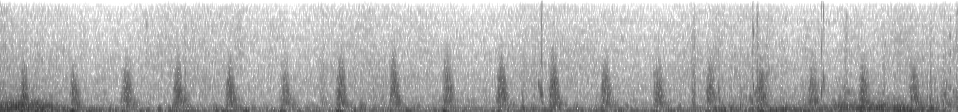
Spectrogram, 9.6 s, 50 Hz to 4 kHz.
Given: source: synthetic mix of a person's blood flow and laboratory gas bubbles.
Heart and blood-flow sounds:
Doppler ultrasound of blood flow; subclavian vein
5.21-5.48 s: bubbles
7.17-7.26 s: bubbles
7.29-7.63 s: bubbles
8.13-8.28 s: bubbles
8.36-8.53 s: bubbles
9.25-9.59 s: bubbles
From the record:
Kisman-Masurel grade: 221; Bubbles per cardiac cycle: several, 3 to 8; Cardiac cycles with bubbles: 10 to 50%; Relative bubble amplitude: barely perceptible (0.100 to 0.250); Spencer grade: 2 (many but less than half of the cardiac periods contain bubble signals, singularly or in groups); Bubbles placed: anywhere in the cardiac cycle

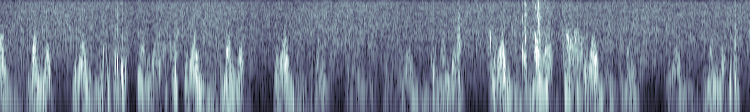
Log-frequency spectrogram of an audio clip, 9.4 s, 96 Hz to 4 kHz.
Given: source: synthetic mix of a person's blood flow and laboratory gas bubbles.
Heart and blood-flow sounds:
Doppler ultrasound of blood flow; precordium
1.23-1.61 s: bubbles
1.71-1.80 s: bubbles
1.95-2.24 s: bubbles
5.38-5.50 s: bubbles
5.70-5.78 s: bubbles
6.09-6.23 s: bubbles
6.50-6.89 s: bubbles
7.02-7.30 s: bubbles
9.11-9.26 s: bubbles
From the record:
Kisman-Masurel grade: 222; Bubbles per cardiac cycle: several, 3 to 8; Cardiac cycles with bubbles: 10 to 50%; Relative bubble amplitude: moderate (0.250 to 0.450); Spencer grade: 2 (many but less than half of the cardiac periods contain bubble signals, singularly or in groups); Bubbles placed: only in the low amplitude regions of the cardiac cycle

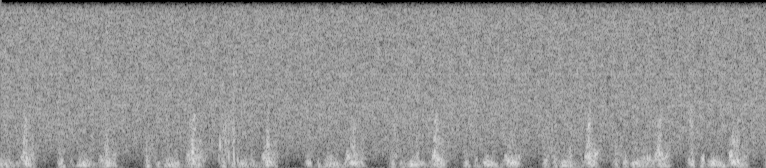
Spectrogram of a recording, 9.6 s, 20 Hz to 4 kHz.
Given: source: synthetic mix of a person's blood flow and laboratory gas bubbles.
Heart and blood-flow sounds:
Doppler ultrasound of blood flow; precordium
2.70-3.02 s: bubbles
8.05-8.30 s: bubbles
8.58-8.70 s: bubbles
From the record:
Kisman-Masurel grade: 122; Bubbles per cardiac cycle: 1 to 2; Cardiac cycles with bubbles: 10 to 50%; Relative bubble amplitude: moderate (0.250 to 0.450); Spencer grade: 2 (many but less than half of the cardiac periods contain bubble signals, singularly or in groups); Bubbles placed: only in the low amplitude regions of the cardiac cycle

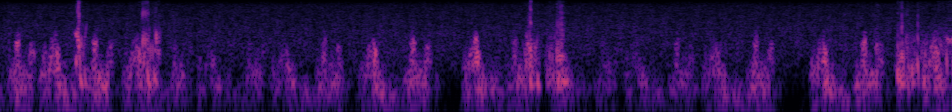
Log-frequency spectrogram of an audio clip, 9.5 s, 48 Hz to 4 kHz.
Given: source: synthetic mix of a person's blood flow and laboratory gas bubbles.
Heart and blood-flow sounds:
Doppler ultrasound of blood flow; precordium
0.74-0.92 s: bubbles
1.39-1.65 s: bubbles
5.25-5.44 s: bubbles
5.47-5.74 s: bubbles
8.77-8.83 s: bubbles
8.96-9.53 s: bubbles
From the record:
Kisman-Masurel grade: 223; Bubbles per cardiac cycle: several, 3 to 8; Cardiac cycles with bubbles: 10 to 50%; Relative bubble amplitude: loud (0.450 to 0.775); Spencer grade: 2 (many but less than half of the cardiac periods contain bubble signals, singularly or in groups); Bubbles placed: anywhere in the cardiac cycle

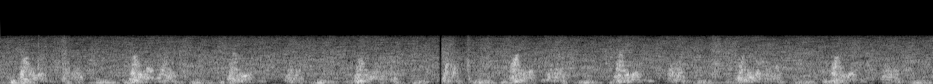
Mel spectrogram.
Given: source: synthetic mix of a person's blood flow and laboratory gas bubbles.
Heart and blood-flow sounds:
Doppler ultrasound of blood flow; precordium
0.35-0.72 s: bubbles
4.65-4.74 s: bubbles
4.86-4.94 s: bubbles
From the record:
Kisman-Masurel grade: 121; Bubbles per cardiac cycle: 1 to 2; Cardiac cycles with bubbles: 10 to 50%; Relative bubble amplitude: barely perceptible (0.100 to 0.250); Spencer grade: 2 (many but less than half of the cardiac periods contain bubble signals, singularly or in groups); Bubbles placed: anywhere in the cardiac cycle

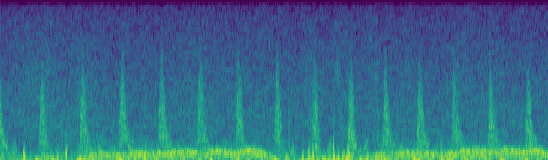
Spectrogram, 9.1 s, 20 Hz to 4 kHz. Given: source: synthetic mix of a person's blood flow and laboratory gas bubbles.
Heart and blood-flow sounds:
Doppler ultrasound of blood flow; subclavian vein
6.99-7.07 s: bubbles
From the record:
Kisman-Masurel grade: 111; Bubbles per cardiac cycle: 1 to 2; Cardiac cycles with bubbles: 1 to 10%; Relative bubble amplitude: barely perceptible (0.100 to 0.250); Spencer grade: 1 (occasional bubble signal discernible with the cardiac motion signal, with majority of cardiac periods free of bubbles); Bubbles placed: anywhere in the cardiac cycle

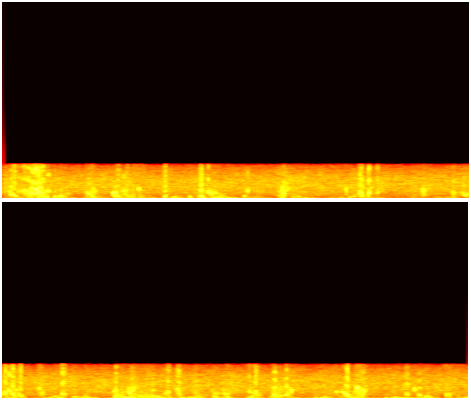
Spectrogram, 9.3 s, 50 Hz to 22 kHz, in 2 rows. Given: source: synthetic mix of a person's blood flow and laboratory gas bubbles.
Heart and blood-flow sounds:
Doppler ultrasound of blood flow; precordium
0.03-0.68 s: bubbles
0.80-0.97 s: bubbles
1.06-1.42 s: bubbles
1.58-1.67 s: bubbles
1.83-2.24 s: bubbles
2.38-2.48 s: bubbles
2.73-3.00 s: bubbles
3.38-3.77 s: bubbles
4.03-4.29 s: bubbles
4.47-4.93 s: bubbles
5.00-5.11 s: bubbles
5.16-5.42 s: bubbles
5.75-6.49 s: bubbles
6.56-6.95 s: bubbles
7.10-7.26 s: bubbles
7.31-7.59 s: bubbles
7.86-8.32 s: bubbles
8.67-8.87 s: bubbles
9.05-9.17 s: bubbles
From the record:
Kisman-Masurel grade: 243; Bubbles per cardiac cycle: several, 3 to 8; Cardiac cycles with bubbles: 100%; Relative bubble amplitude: loud (0.450 to 0.775); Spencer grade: 3 (all of the cardiac periods contain showers or single bubble signals, but not dominating or overriding the cardiac motion signals); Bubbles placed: anywhere in the cardiac cycle

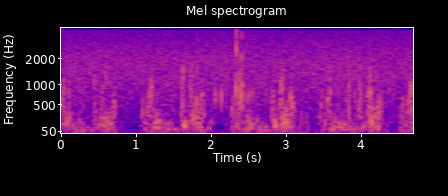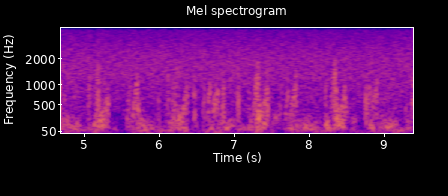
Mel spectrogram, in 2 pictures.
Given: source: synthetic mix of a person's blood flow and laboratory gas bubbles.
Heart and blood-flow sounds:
Doppler ultrasound of blood flow; precordium
1.79-1.85 s: bubbles
2.03-2.17 s: bubbles
2.31-2.57 s: bubbles
From the record:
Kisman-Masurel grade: 211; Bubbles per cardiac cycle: several, 3 to 8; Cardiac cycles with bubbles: 1 to 10%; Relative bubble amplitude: barely perceptible (0.100 to 0.250); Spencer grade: 1 (occasional bubble signal discernible with the cardiac motion signal, with majority of cardiac periods free of bubbles); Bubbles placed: anywhere in the cardiac cycle

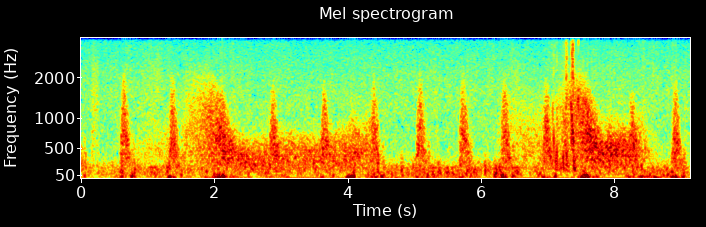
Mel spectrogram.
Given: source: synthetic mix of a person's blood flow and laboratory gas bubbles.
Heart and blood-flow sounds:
Doppler ultrasound of blood flow; subclavian vein
7.04-7.55 s: bubbles
From the record:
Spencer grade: 1 (occasional bubble signal discernible with the cardiac motion signal, with majority of cardiac periods free of bubbles); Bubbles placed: anywhere in the cardiac cycle

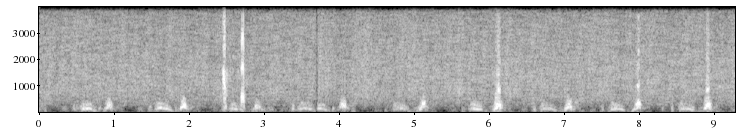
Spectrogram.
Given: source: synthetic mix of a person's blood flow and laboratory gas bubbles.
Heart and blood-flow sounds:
Doppler ultrasound of blood flow; precordium
2.44-2.52 s: bubbles
2.67-2.77 s: bubbles
From the record:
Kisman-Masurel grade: 122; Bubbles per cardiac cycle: 1 to 2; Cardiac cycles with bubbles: 10 to 50%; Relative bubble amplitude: moderate (0.250 to 0.450); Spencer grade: 2 (many but less than half of the cardiac periods contain bubble signals, singularly or in groups); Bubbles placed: only in the low amplitude regions of the cardiac cycle

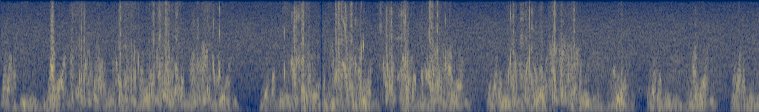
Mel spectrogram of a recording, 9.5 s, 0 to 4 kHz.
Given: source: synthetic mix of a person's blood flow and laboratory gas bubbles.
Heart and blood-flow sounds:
Doppler ultrasound of blood flow; precordium
0.85-1.29 s: bubbles
1.39-1.76 s: bubbles
1.83-2.31 s: bubbles
2.35-2.77 s: bubbles
3.51-3.95 s: bubbles
4.09-4.57 s: bubbles
4.71-5.19 s: bubbles
5.24-5.63 s: bubbles
6.31-6.71 s: bubbles
6.81-7.29 s: bubbles
From the record:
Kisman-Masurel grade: 332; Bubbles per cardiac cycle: rolling drumbeat, 9 or more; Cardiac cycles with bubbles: 50 to 99%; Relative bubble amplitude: moderate (0.250 to 0.450); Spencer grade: 3 (all of the cardiac periods contain showers or single bubble signals, but not dominating or overriding the cardiac motion signals); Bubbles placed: anywhere in the cardiac cycle

